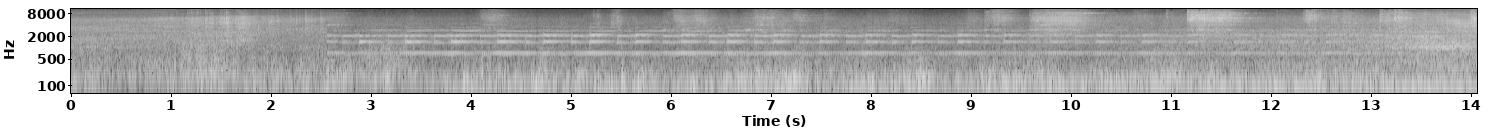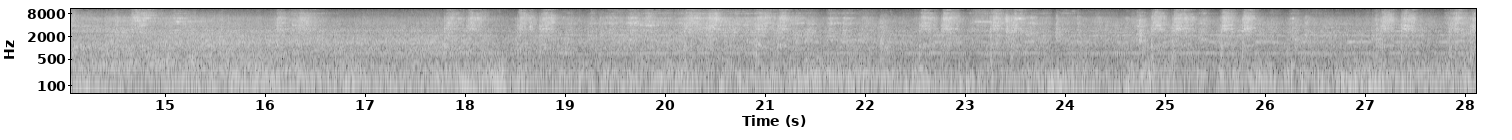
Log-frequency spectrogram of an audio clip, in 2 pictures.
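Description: Freight train running past: a low rumble with a steady high whine from about two seconds in, and the wagons' wheels clicking over rail joints, more and more often from about ten seconds on.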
